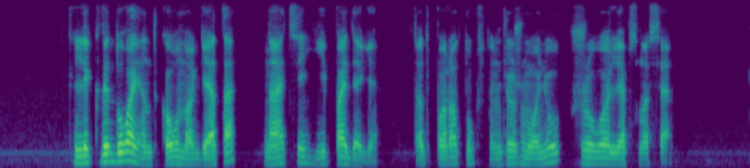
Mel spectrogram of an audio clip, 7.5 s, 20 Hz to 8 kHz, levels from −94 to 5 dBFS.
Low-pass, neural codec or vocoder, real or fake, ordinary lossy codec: 7.2 kHz; none; real; Opus, 24 kbps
